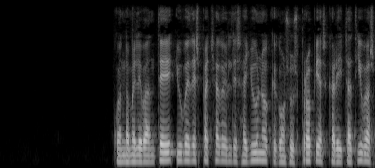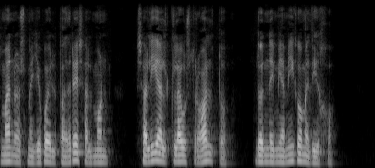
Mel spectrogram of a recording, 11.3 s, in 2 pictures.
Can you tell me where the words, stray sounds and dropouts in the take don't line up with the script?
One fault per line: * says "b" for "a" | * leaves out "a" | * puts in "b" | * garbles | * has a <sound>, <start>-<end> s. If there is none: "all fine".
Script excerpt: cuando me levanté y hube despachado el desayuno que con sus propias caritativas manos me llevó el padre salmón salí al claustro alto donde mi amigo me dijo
* leaves out "y"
